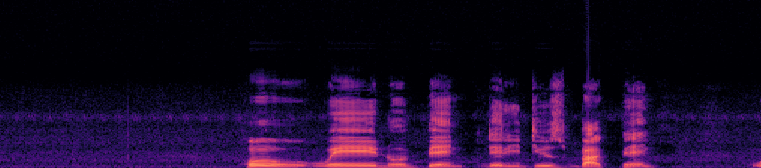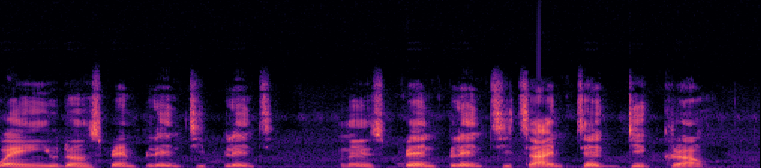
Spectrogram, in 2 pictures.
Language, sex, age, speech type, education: Nigerian Pidgin, male, 30-45, spontaneous, tertiary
